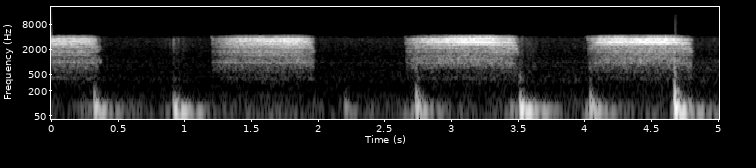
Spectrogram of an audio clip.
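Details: Barn owls at a nest in France, a mother with four chicks, 30 August 2021; four long, raspy hissing screeches about a second each, separated by short gaps, with soft bumps and scratching between.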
